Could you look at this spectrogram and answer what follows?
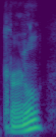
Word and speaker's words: colonel: And I go, why'd you put an R in colonel? Because it's spelled C-O-L-E-N-O-L, colonel. That's how it's spelled, but they pronounce it colonel.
